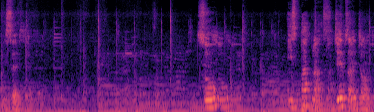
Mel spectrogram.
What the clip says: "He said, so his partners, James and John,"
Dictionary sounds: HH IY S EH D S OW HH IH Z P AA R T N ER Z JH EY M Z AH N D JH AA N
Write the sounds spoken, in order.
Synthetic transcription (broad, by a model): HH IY S EH D S OW HH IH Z P AA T N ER JH EY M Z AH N JH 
